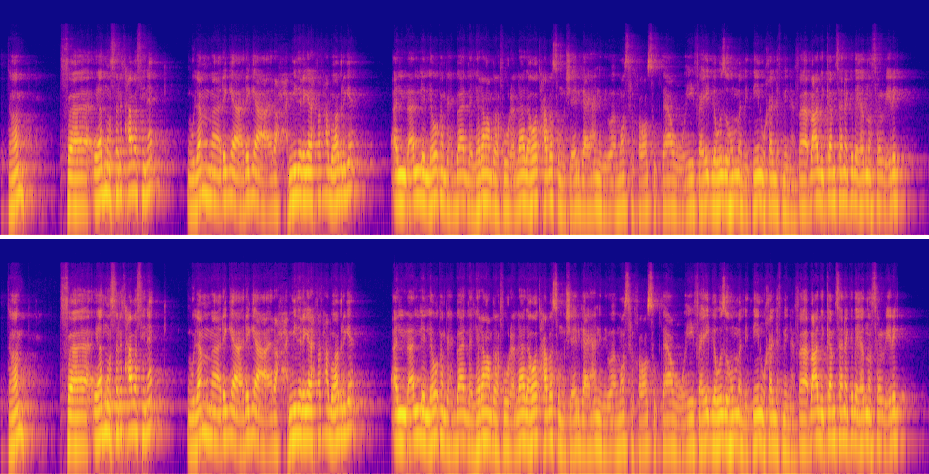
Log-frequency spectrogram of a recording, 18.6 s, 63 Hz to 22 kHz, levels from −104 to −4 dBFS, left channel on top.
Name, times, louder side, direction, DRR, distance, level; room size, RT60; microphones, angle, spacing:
voice 1, 0.2-0.5 1.2-3.1 3.7-7.1 7.8-18.0, right 2 dB, 40° right, 9 dB, 1.4 m, -19 dB
24.0 x 19.5 x 9.0 m, 1.1 s
head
